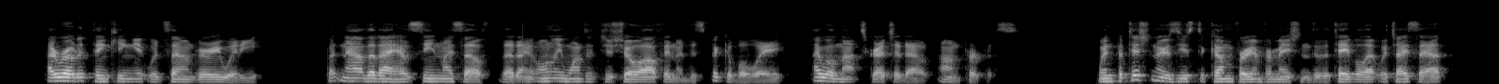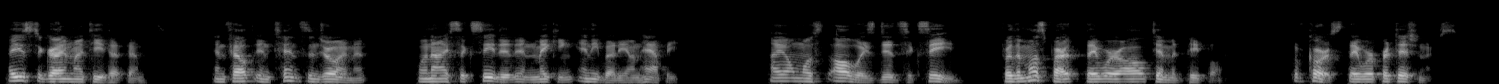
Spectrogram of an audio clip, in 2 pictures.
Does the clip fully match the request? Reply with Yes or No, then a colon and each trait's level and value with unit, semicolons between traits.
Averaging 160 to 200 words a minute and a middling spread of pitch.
Yes: average, 180 wpm; average, 3.9 semitones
